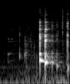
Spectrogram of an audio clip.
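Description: A few bright glassy clinks and taps, with two louder knocks in the middle of the second, like a glass being handled while someone takes a drink of water. No one speaks.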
